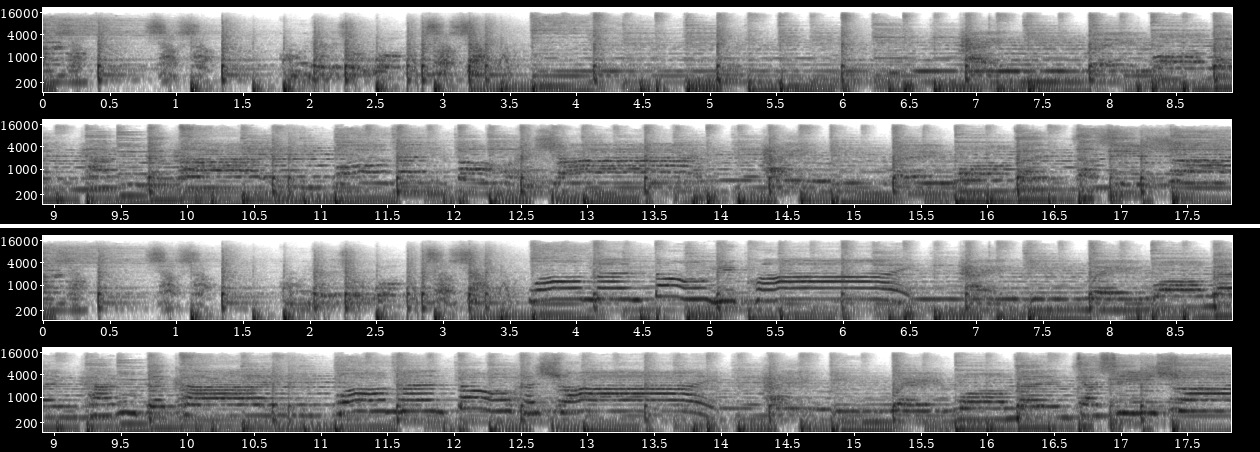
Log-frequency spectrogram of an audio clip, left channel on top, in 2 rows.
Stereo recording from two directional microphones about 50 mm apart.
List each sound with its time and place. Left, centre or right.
2.8 s music: right
9.3 s music: right
16.7 s music: right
